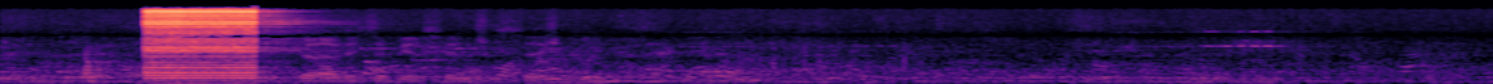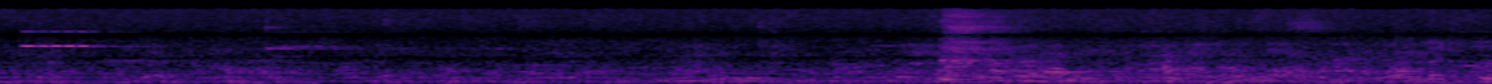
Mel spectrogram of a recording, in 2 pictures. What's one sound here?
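Many men and women chatter quietly in a large hall.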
